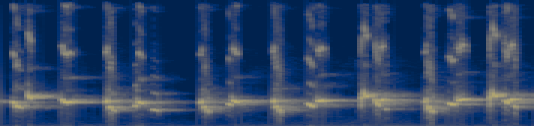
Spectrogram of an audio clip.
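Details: Sooty-headed bulbul singing for luring other bulbuls: short bursts of bright bubbly whistles, two or three notes per burst, separated by brief gaps, with sharp high clicks on each onset.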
